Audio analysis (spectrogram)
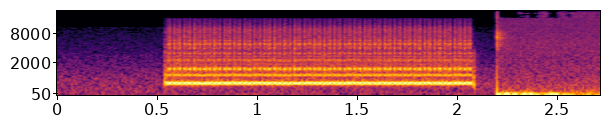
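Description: A telephone rings once with a steady electronic tone lasting about a second and a half, then cuts off abruptly, followed by a brief clunk like a handset being picked up.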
